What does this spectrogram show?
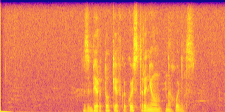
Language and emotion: Russian, neutral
